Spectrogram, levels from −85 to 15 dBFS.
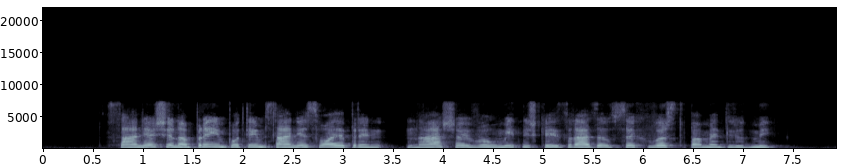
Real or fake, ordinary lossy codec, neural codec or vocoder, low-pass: fake; none; codec, 16 kHz, 8 kbps, FreqCodec, smaller model; 7.2 kHz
